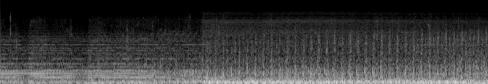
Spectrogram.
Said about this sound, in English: The choppers approach the bridge.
